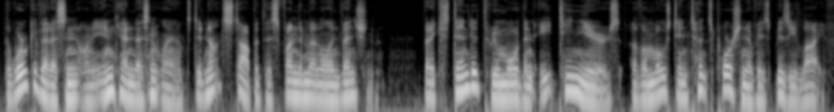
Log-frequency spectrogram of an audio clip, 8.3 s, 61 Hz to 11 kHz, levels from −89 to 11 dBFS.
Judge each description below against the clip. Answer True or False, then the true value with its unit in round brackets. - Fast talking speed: True (215 wpm)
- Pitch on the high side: False (120 Hz)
